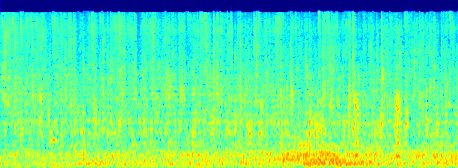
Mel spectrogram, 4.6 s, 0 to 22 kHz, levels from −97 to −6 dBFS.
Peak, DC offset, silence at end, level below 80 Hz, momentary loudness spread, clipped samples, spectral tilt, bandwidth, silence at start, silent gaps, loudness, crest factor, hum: -12 dBFS; under 0.1%; 0 s; -44 dBFS; 4 LU; under 0.1%; -4 dB/octave; 17 kHz; 0 s; none; -29 LUFS; 18 dB; none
